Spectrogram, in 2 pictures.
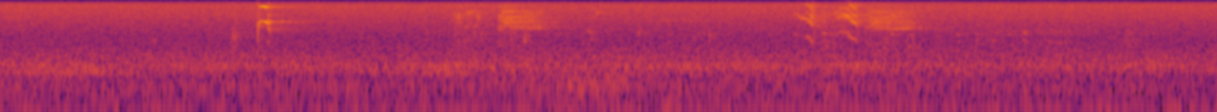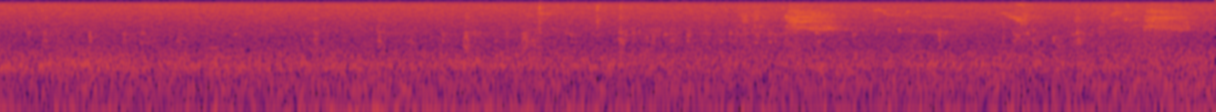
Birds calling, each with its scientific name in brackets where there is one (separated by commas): American Robin (Turdus migratorius), Hairy Woodpecker (Dryobates villosus), Common Grackle (Quiscalus quiscula)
